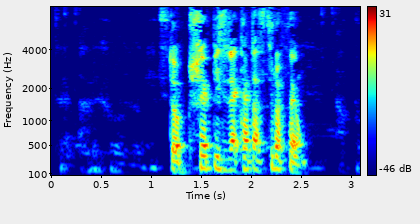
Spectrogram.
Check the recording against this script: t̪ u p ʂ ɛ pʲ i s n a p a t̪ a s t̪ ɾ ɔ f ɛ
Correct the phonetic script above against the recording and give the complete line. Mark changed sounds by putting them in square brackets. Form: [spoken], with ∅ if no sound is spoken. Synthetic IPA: t̪ [ɔ] p ʂ ɛ pʲ i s n a [k] a t̪ a s t̪ ɾ ɔ f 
